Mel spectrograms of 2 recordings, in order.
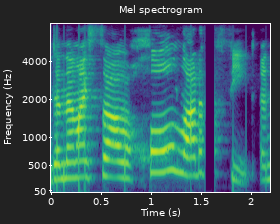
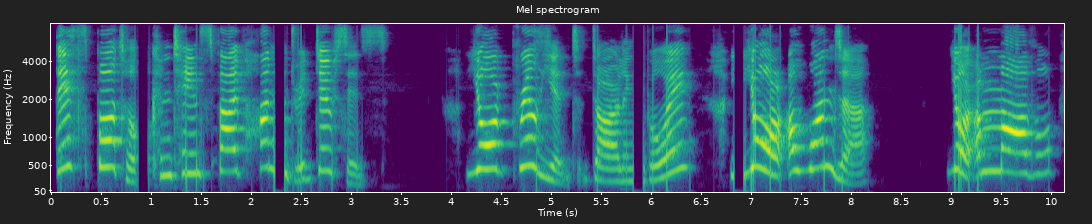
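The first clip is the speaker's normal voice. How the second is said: higher, delighted praise; delighted grandmother; 6 semitones higher, 3 dB louder than usual. A narrator's reading. Grandmother praising her grandson, delighted. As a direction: heap praise on the clever boy.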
